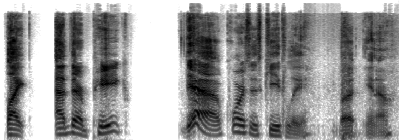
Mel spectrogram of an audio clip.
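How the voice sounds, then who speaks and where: A young man giving casual reaction commentary, slangy and exasperated, with sudden loud outbursts. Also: mid-range voice, wildly swooping pitch, a little slow, vocal fry, dry recording. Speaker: content creator.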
